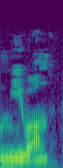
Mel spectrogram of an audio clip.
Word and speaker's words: muon: I don't know how you pronounce the muon, M-U-O-N. – It's a muon, yeah.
